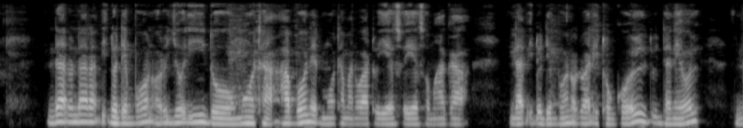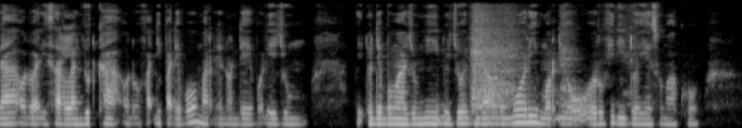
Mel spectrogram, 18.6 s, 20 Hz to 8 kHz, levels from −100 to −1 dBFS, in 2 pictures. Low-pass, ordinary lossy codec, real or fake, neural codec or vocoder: 7.2 kHz; AAC, 48 kbps; real; none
